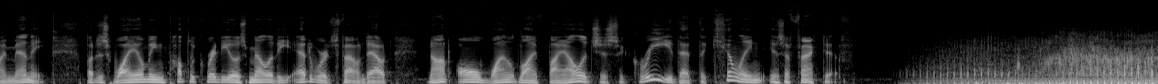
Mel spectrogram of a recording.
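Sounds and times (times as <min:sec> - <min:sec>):
speech: 0:00.0 - 0:08.6
helicopter rotor blades thumping in a canyon: 0:09.1 - 0:11.5.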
